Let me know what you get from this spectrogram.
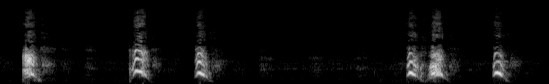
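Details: A Boston Terrier that dislikes the neighbouring Corgi barks while spying next door, phone-recorded: six short, sharp single barks in two loose groups with a silent gap between.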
